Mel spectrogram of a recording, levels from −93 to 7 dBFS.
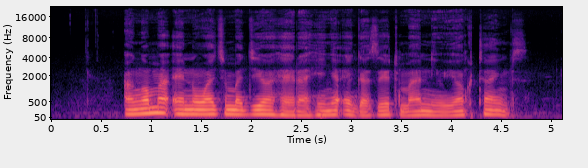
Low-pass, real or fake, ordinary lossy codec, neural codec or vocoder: none; real; none; none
